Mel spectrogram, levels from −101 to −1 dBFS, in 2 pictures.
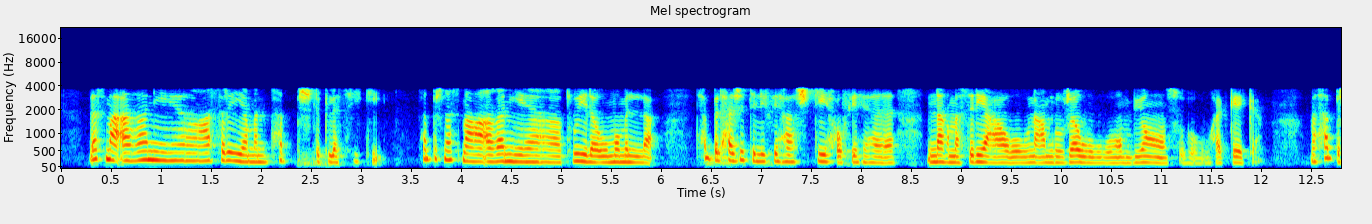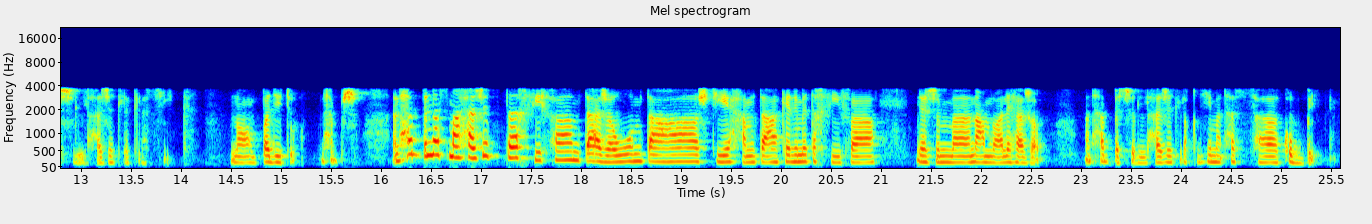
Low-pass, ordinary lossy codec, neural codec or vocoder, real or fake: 3.6 kHz; none; vocoder, 22.05 kHz, 80 mel bands, WaveNeXt; fake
